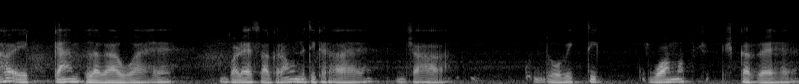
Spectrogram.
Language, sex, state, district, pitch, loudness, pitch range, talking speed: Hindi, male, Chhattisgarh, Bilaspur, 110 Hz, -29 LUFS, 100-120 Hz, 145 wpm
